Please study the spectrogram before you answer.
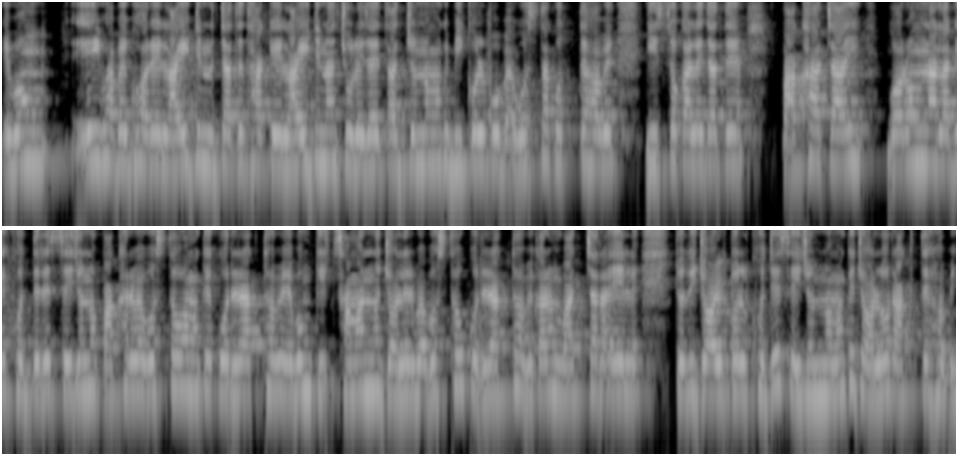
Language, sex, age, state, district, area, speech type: Bengali, female, 30-45, West Bengal, Nadia, rural, spontaneous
